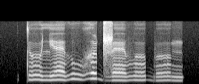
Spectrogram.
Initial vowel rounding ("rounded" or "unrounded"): rounded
